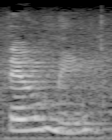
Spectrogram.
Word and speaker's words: Teume: itu Ini buat kalian ini bacanya teume teume nah buat para teume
